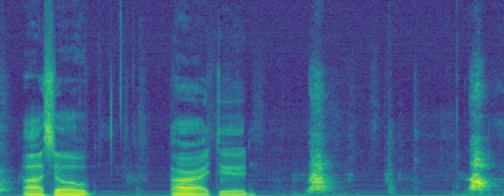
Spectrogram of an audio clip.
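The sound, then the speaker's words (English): Pet dogs bark excitedly: two quick pairs of loud, high yappy barks, followed by a few fainter, breathier barks spaced out toward the end. “Jesus dogs, my pups are going crazy over here.”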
